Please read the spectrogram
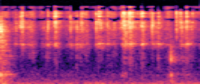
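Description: Faint, scattered clicks and light rattling of small metal parts being handled: a screw being fitted by hand into an alloy bicycle phone mount.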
